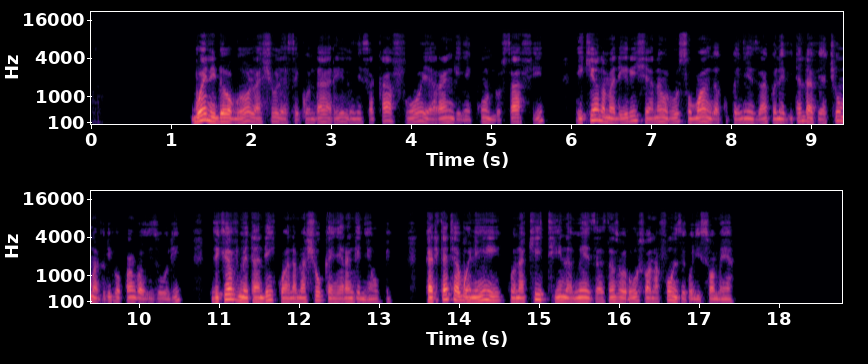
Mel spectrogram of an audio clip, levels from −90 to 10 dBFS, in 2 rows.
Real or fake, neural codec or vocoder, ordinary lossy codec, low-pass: fake; vocoder, 22.05 kHz, 80 mel bands, Vocos; AAC, 64 kbps; 9.9 kHz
